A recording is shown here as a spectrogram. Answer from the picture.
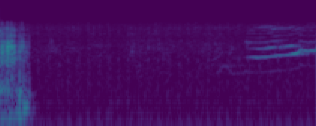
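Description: A short loud splash of noise at the very start, then, near the end, a high-pitched cry that rises and then falls, typical of a child squealing while playing in a pool.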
